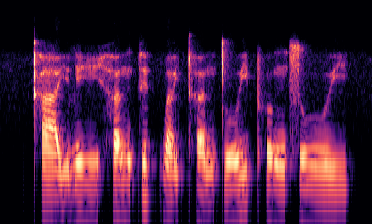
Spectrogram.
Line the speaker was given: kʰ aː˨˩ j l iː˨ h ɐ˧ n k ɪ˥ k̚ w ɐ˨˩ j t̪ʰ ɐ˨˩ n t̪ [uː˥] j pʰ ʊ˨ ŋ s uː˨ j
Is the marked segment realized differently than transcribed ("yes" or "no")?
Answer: yes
